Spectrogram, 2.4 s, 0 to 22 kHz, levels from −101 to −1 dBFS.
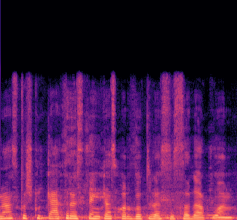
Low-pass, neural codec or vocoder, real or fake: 14.4 kHz; codec, 44.1 kHz, 3.4 kbps, Pupu-Codec; fake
